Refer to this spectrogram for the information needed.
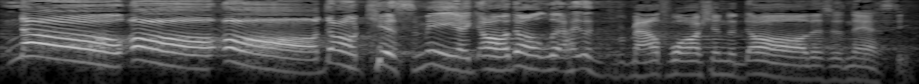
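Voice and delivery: loud, high shrieking disgust; horrified shout. Retold or imitated. Owner begs the dog not to kiss, loud horrified shriek.

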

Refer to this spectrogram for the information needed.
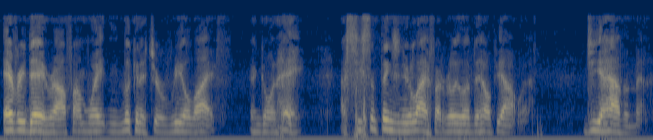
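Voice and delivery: low, hushed voice, still voiced; imitated soft whisper. God offers a struggling golfer help with his life, softly confiding. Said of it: "God just kinda whispered in my ear".

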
